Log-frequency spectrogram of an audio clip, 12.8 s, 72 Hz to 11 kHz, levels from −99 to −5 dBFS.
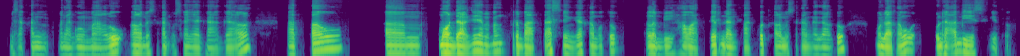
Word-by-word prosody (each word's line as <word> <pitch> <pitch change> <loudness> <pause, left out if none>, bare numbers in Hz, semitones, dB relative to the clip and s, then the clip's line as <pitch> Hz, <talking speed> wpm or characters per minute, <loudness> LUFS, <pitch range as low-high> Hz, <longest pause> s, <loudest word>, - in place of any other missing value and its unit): misalkan 85 -1 -7
menanggung 80 0 -4
malu 80 +7 +2
kalau 100 -1 +1
misalkan 95 0 -6
usahanya 90 -3 -5
gagal 80 - -2 0.5
atau, 135 - +3 0.5
mmm, 95 -1 +2 0.3
modalnya 100 +3 +7
yang - - -2
memang 115 +2 -3
terbatas 90 -5 +1
sehingga 95 +2 -1
kamu 90 -2 -4
tuh - - -2 0.4
lebih 85 -1 0
khawatir 90 +4 0
dan 85 -4 +3
takut - - -3
kalau 90 - -1
misalkan 85 0 -7
gagal 80 0 -3
tuh 135 +2 +3 0.4
modal 85 -2 +4
kamu 115 - +3 0.4
udah 90 +1 +2
habis 105 -4 -1
gitu. - - -13
90 Hz, 135 wpm, -28 LUFS, 85-100 Hz, 0.5 s, modalnya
